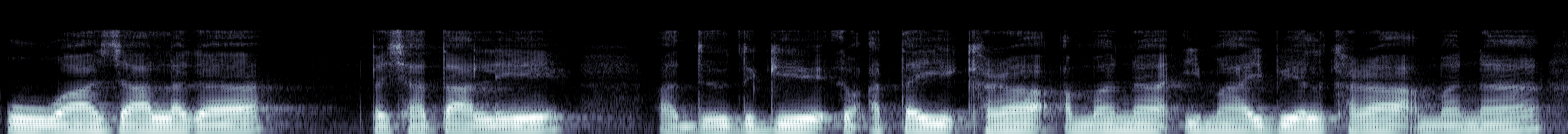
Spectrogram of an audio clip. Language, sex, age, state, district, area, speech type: Manipuri, male, 18-30, Manipur, Thoubal, rural, spontaneous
